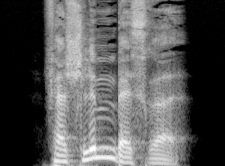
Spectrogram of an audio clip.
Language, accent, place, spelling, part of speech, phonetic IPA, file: German, Germany, Berlin, verschlimmbessre, verb, [fɛɐ̯ˈʃlɪmˌbɛsʁə], De-verschlimmbessre.ogg
- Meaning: inflection of verschlimmbessern: 1. first-person singular present 2. first/third-person singular subjunctive I 3. singular imperative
